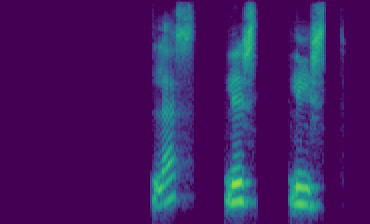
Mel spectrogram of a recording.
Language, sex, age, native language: Icelandic, female, 40-49, Icelandic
